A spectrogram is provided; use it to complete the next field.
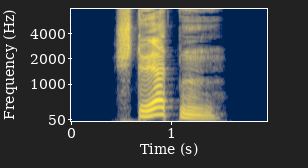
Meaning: inflection of stören: 1. first/third-person plural preterite 2. first/third-person plural subjunctive II
- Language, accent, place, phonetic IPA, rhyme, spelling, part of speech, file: German, Germany, Berlin, [ˈʃtøːɐ̯tn̩], -øːɐ̯tn̩, störten, verb, De-störten.ogg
